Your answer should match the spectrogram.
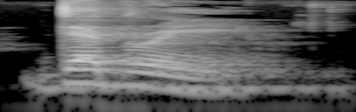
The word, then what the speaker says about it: debris: You have to pronounce the word as debris, silencing the letter S.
